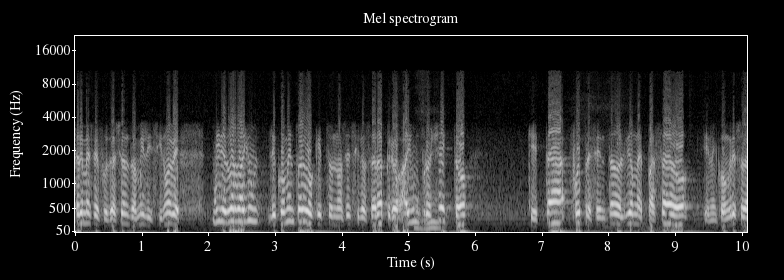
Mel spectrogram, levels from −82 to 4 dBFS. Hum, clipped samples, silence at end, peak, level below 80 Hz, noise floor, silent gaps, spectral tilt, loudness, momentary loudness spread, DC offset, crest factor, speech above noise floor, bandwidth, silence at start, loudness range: none; under 0.1%; 0 s; -8 dBFS; -42 dBFS; -47 dBFS; none; -5 dB/octave; -17 LUFS; 9 LU; under 0.1%; 10 dB; 31 dB; 11 kHz; 0 s; 2 LU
